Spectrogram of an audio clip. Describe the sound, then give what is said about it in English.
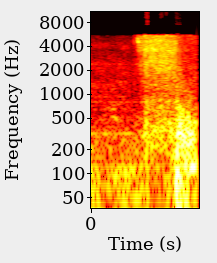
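Cells venting violently in a burning fire give a loud, harsh roaring hiss that swells sharply about halfway through and stays at full force to the end. “You just saw the successive venting of the third and fourth cells. In this demonstration, the fire continues to burn hotter with each reaction, and each cell venting becomes more violent.”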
